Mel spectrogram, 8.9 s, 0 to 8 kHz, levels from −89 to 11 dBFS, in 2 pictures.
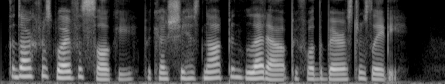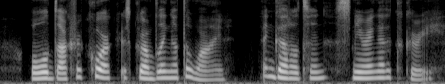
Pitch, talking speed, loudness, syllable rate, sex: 215 Hz, 200 wpm, -19 LUFS, 6.1 syllables/s, female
